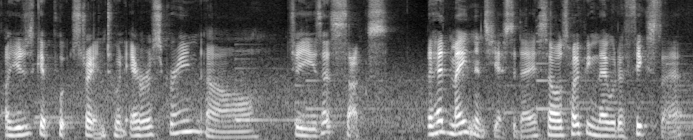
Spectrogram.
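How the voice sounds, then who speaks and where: A woman's voice: on the low side, big pitch swings, brisk, low-quality recording. A woman game streamer chatting casually with her viewers on a livestream. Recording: game music behind the voice. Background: video game music.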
